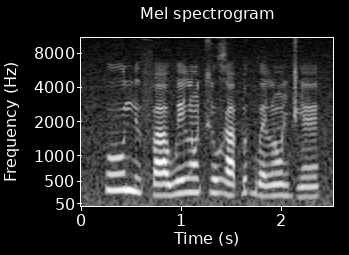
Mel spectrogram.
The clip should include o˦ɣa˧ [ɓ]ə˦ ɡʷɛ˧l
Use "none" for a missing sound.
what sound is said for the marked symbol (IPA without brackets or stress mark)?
ɓ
